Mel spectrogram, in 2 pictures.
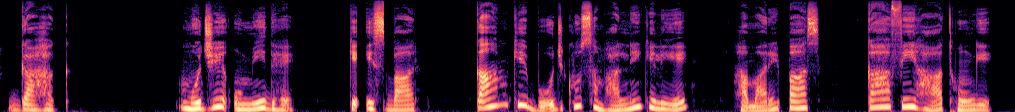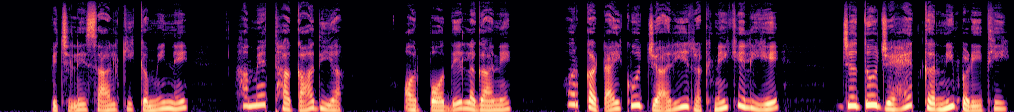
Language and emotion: Urdu, fearful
